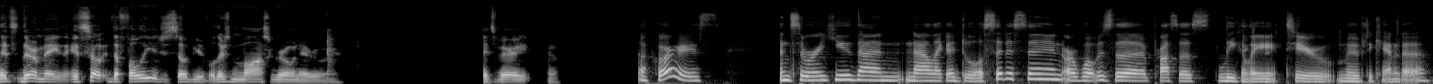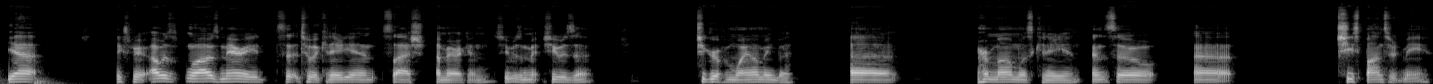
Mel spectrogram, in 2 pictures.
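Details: Adult man with Tourette syndrome whose vocal tic is involuntarily saying "Shakespeare", interrupting his sentences several times; vocal tic (Tourette syndrome).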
